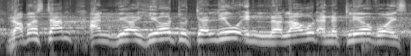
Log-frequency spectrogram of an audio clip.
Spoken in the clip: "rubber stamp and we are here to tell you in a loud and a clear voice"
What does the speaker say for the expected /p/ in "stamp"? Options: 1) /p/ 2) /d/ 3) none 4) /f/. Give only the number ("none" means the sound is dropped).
3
